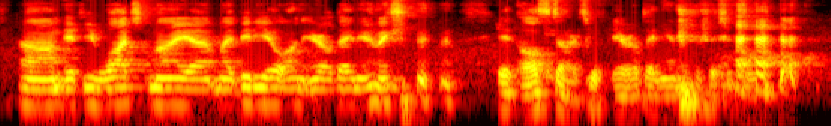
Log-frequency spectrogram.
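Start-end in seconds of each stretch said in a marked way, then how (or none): 4.2-6.7 low, sultry put-on sexy voice. Explaining aerodynamics in a video, putting on a sexy voice. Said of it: "I tried to put on my sexy voice".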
